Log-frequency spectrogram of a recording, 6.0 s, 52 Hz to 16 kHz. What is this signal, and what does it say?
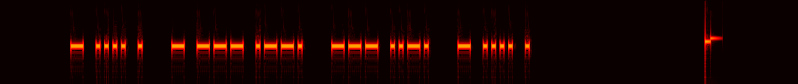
Morse code, heard as a keyed tone, about 38 wpm, 700 Hz. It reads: THE TOP OF THE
